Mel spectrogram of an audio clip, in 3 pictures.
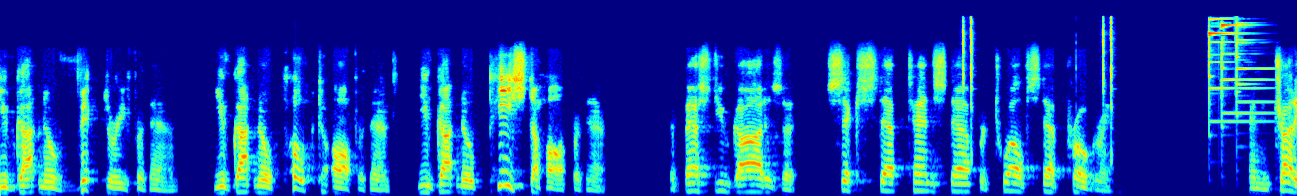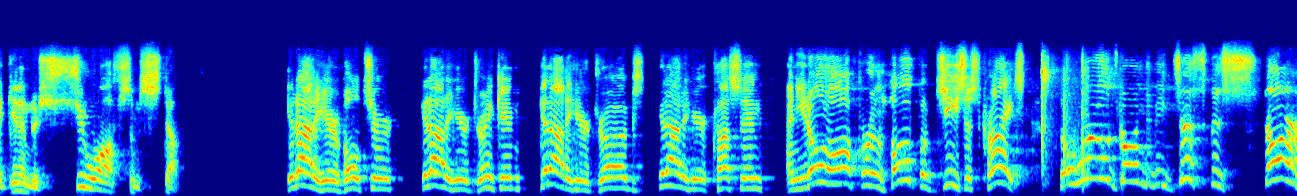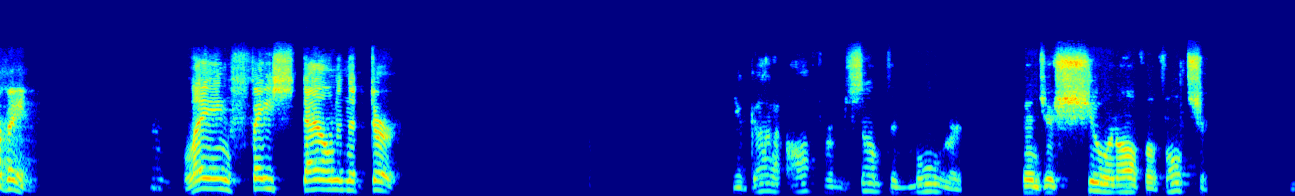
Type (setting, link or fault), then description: setting, large echoing room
